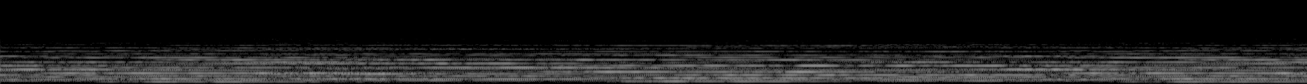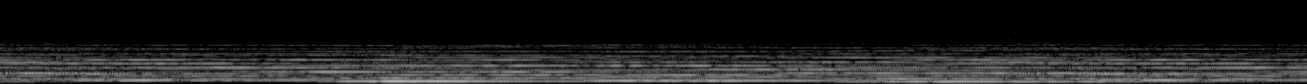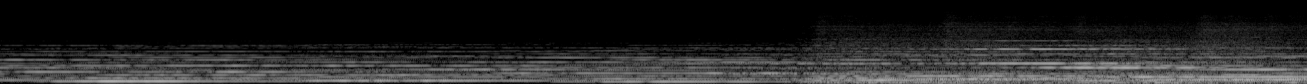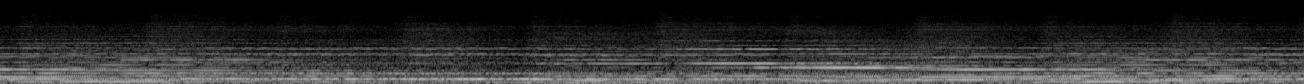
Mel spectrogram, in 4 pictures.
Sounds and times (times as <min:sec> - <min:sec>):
Music: 0:00.0 - 0:52.2.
